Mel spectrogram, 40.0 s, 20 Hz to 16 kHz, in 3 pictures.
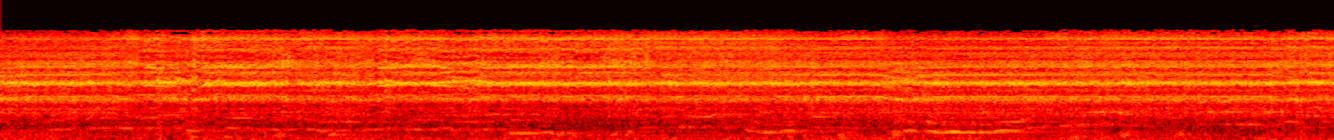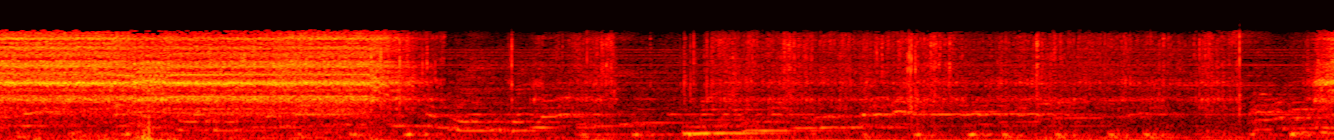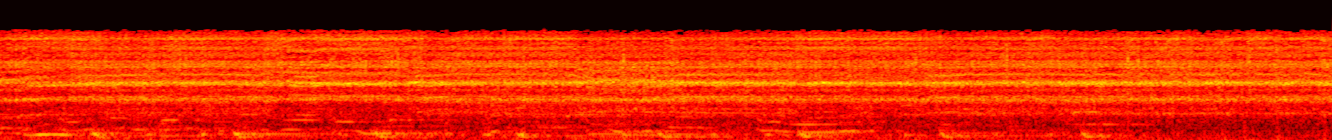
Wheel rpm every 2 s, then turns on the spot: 160, 160, 160, 160, 160, 160, 160, 160, 110, 0, 10, 20, 20, 100, 160, 160, 160, 160, 160, 160.
20-26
